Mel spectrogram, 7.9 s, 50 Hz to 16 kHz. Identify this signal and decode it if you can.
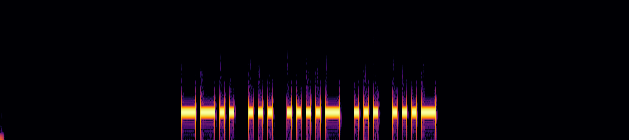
Morse code, heard as a keyed tone, about 20 wpm, 700 Hz. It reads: ZS4SV
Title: DXCC-100 Call Signs - 5 Characters - 20wpm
